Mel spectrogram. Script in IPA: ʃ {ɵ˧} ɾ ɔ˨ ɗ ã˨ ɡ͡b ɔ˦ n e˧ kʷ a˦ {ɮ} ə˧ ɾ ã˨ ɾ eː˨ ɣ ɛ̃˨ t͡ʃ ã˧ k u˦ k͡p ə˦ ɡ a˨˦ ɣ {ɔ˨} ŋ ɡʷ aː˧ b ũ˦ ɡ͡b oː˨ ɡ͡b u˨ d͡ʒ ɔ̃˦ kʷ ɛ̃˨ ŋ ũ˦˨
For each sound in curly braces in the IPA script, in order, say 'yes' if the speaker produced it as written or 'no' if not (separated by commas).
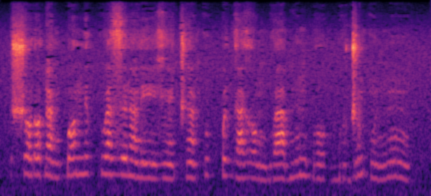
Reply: no, no, yes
